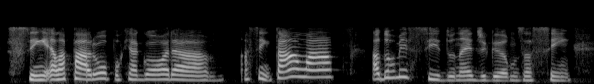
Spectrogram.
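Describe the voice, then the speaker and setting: Her intonation is lively and her pitch fairly high. The woman speaks at a fairly slow pace with a slight carioca accent. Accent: slight carioca tinge, rolled R and hissing S. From Atibaia, São Paulo state, Brazil. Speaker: business consultant. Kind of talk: interview conversation.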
